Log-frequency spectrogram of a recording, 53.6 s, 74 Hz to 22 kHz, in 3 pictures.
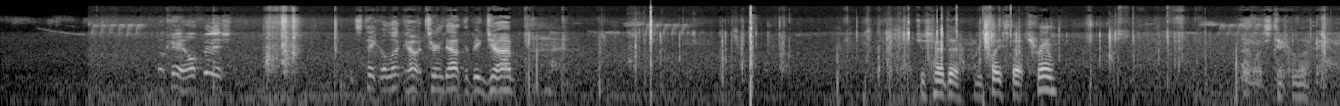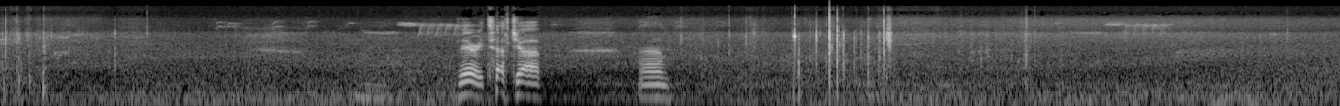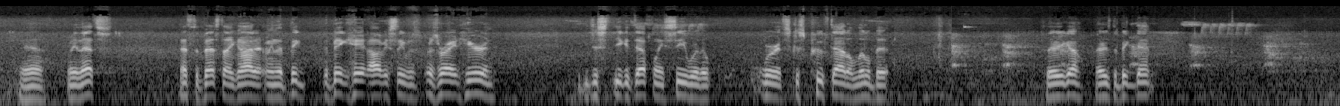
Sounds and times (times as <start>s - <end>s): Speech: 2.1s - 3.1s, 4.7s - 6.9s, 12.2s - 14.2s, 16.5s - 17.8s, 24.0s - 25.1s, 26.4s - 26.8s, 36.0s - 37.2s, 38.1s - 42.4s, 43.5s - 45.2s, 45.8s - 47.7s, 49.7s - 51.2s.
